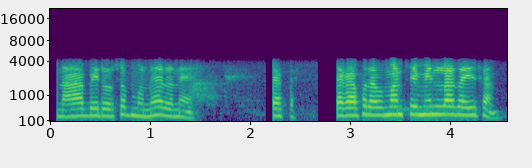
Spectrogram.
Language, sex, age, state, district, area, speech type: Bodo, female, 18-30, Assam, Udalguri, urban, conversation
